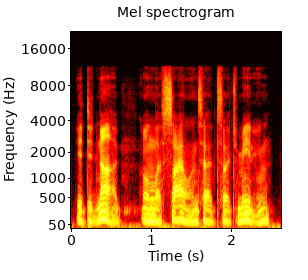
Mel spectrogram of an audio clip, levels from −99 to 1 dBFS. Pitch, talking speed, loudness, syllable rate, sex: 95 Hz, 160 wpm, -20 LUFS, 5.6 syllables/s, male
